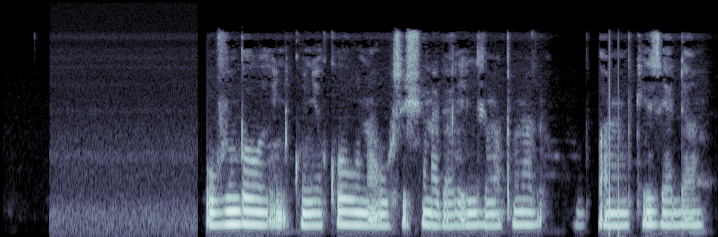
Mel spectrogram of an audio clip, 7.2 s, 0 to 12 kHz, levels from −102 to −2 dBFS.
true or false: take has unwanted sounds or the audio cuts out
false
